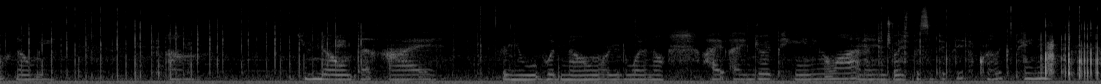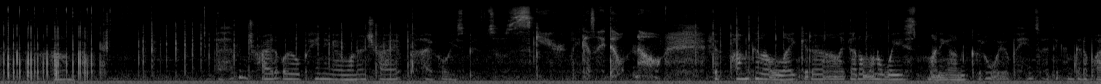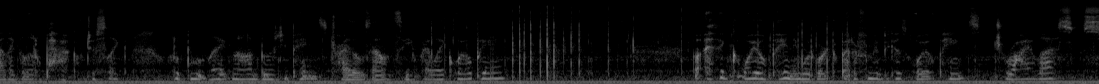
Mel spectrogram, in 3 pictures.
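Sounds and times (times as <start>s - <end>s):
plastic wrapping crinkling: 0.0s - 5.2s, 8.4s - 19.9s, 26.4s - 30.7s.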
